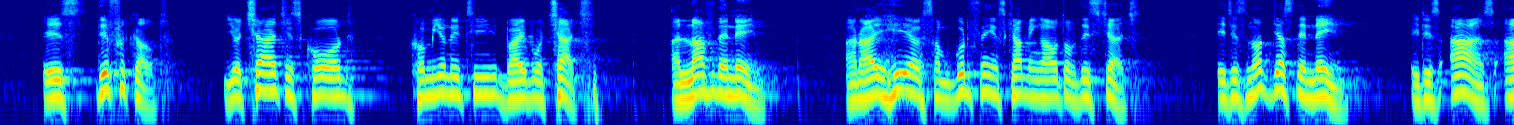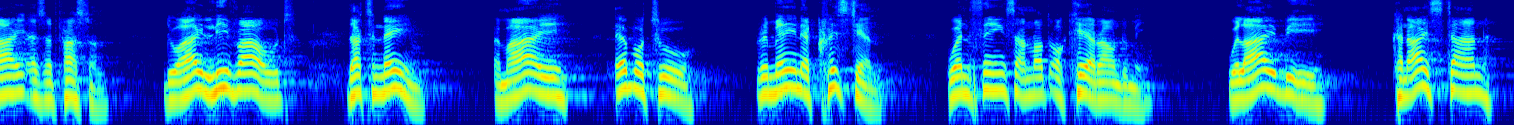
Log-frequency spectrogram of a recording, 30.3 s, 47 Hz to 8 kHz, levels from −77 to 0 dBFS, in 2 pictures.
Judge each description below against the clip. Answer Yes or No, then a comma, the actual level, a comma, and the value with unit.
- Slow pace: Yes, slow, 125 wpm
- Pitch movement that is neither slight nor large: Yes, average, 4.7 semitones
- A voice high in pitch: No, medium, 160 Hz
